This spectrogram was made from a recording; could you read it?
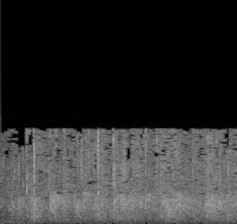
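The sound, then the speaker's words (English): A crowd claps steadily, a dense wash of many hands at once in sustained, fairly loud applause, with no voices standing out. “Yeah, that's an applause moment.”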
